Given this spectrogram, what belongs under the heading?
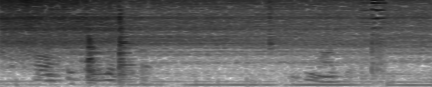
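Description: Onion pieces and green chillies sautéing in a pan for a prawn and egg curry, with a steady low sizzle and a few brief clinks of a spoon or lid against the pot.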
